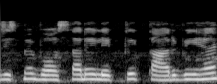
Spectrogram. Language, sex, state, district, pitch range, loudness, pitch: Hindi, female, Uttar Pradesh, Jalaun, 215-245 Hz, -14 LUFS, 230 Hz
